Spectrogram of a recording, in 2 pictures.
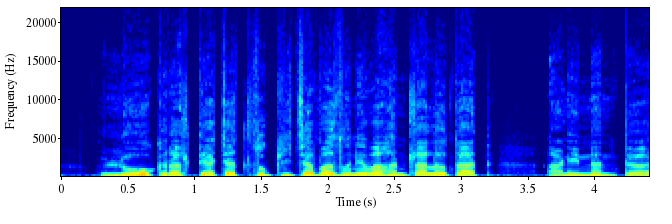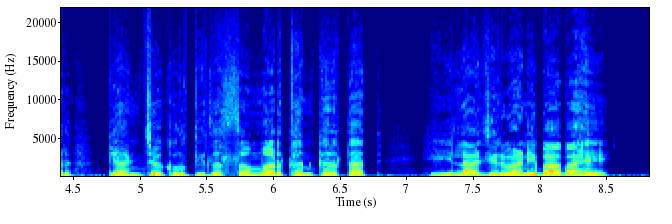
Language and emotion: Marathi, disgusted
